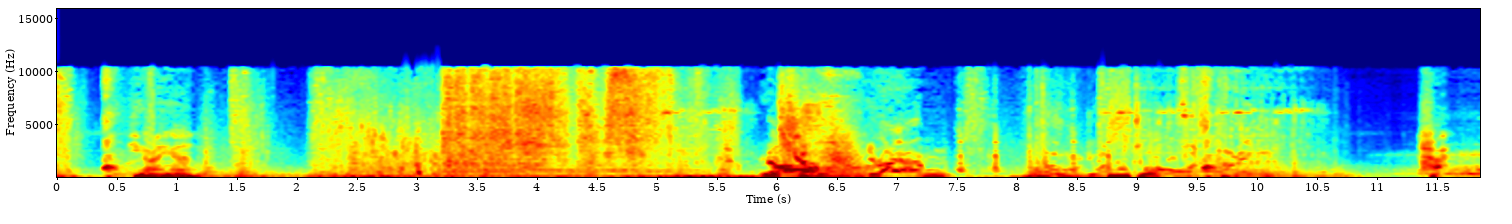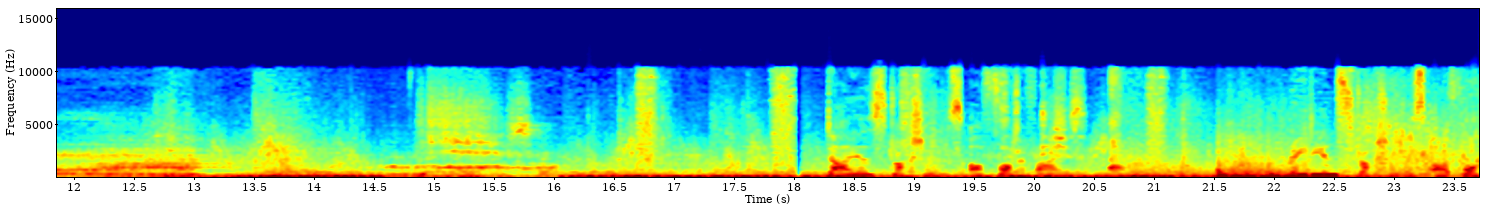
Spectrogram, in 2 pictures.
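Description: Video game battle effects crackle and whoosh.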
